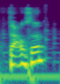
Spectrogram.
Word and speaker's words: thousand: Recordemos que la pronunciación de la palabra thousand tiene un fonema que nosotros en Colombia no tenemos y es TH. Colocando la lengua entre los dientes, como los españoles que en vez de decir zapato, como nosotros decimos, dicen zapato.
